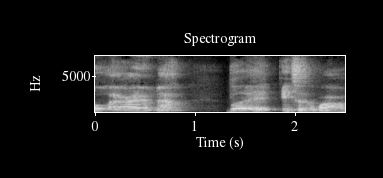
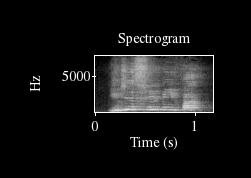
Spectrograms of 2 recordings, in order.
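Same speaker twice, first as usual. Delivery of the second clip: high, startled disbelief; he can't believe she's here already; mock shock at how fast she came; surprised; 13 semitones higher than usual. Surprised at her quick arrival.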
